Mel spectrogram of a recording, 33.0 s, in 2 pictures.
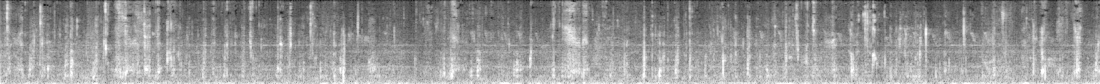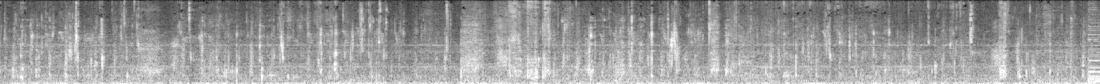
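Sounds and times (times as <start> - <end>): close chewing and mouth clicks: 0.0 - 32.8.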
